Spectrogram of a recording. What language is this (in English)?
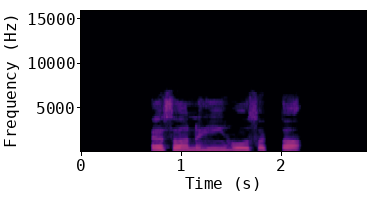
Urdu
